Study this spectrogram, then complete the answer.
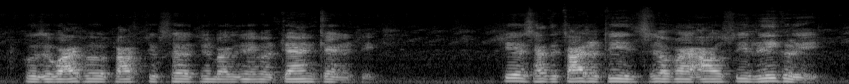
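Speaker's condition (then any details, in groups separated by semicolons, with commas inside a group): Slurred speech from poisoning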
